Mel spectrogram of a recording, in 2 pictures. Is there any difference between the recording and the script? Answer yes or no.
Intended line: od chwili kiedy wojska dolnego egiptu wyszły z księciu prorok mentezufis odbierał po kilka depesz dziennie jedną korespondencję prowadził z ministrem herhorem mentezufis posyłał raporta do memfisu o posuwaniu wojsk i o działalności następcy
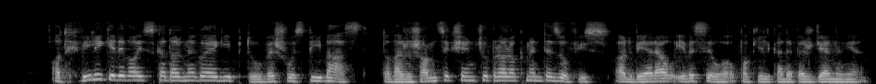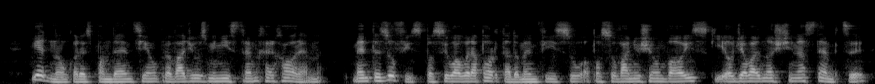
yes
